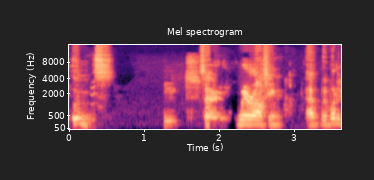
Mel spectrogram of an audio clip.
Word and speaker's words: Odense: or Odense. Like we pronounce it Odense, Odense sort of thing, which is one of a big city sort of thing. But the Danish call it Uns.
